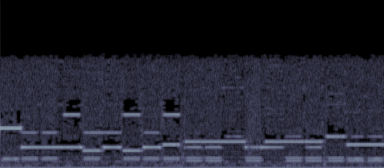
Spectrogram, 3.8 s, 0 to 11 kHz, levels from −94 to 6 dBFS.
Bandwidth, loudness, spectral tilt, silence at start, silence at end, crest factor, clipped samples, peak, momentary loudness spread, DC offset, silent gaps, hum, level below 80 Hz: 7.4 kHz; -39 LUFS; 1 dB/octave; 0 s; 0 s; 12 dB; under 0.1%; -28 dBFS; 3 LU; 0.4%; none; none; -64 dBFS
